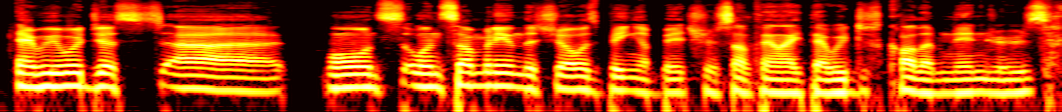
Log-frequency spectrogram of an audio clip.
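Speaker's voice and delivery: ordinary delivery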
